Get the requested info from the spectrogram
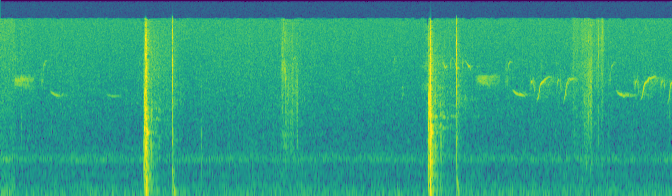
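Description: Two shots from a wooden self bow: each is a sharp crack of the string on release, followed about a quarter second later by a fainter knock as the arrow strikes the hay-bale target. The shots come about three seconds apart.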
